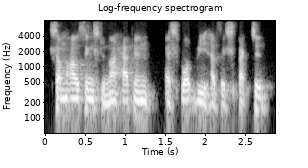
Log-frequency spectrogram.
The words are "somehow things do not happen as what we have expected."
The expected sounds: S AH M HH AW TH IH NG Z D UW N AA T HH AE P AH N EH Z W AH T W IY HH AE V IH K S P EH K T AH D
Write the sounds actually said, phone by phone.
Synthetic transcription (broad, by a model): S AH M HH AW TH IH NG S D UW N AA T HH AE P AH N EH S W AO T W IY HH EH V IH K S P EH K T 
